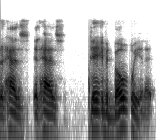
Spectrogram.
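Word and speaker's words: Bowe: David Bowie well it's not spelled the same way it's b-o-w-e it's it's yeah it looks like it looks like bow it's pronounced Bowie though yeah I've forgotten I've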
